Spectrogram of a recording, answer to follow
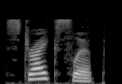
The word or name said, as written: strike-slip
